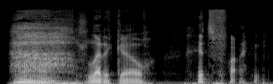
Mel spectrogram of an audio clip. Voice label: sighing saying let it go it's fine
